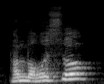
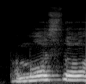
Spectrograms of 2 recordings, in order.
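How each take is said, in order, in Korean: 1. 끝에서 음높이가 올라가. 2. 끝에서 음높이가 내려가. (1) "뒤에가 올라가는 의문문처럼 소리가 높아지면" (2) "평서문이면 끝이 아래로 떨어진단 말이야"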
